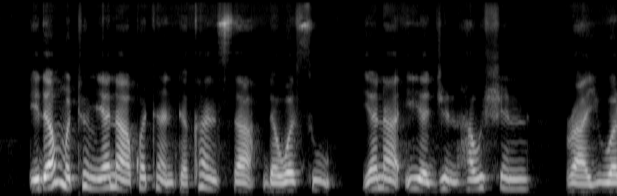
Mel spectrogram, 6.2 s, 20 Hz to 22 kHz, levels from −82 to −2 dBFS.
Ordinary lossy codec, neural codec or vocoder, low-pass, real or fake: none; autoencoder, 48 kHz, 128 numbers a frame, DAC-VAE, trained on Japanese speech; none; fake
